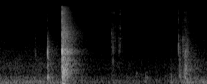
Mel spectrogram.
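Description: Latches of a clear plastic tackle box being unclipped: one sharp, loud plastic snap about half a second in, followed by a few fainter clicks.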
